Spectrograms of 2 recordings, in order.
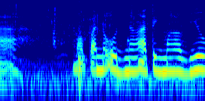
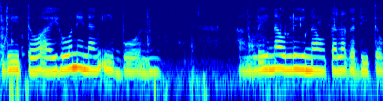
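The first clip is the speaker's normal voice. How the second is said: ordinary talk, nothing marked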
